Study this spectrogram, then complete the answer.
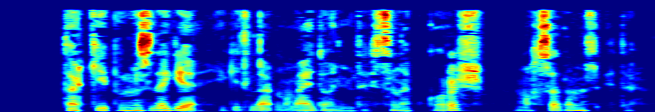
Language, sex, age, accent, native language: Uzbek, male, 18-24, Toshkent shahri, Uzbek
